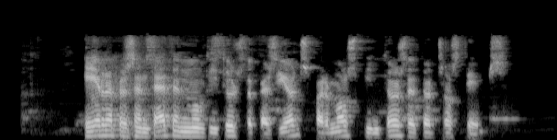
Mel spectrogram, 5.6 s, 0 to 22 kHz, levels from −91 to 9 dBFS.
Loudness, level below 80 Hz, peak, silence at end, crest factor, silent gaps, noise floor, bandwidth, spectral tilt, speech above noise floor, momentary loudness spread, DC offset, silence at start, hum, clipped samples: -16 LUFS; -58 dBFS; 0 dBFS; 0.5 s; 16 dB; none; -59 dBFS; 8 kHz; -4 dB/octave; 43 dB; 9 LU; under 0.1%; 0.85 s; none; under 0.1%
